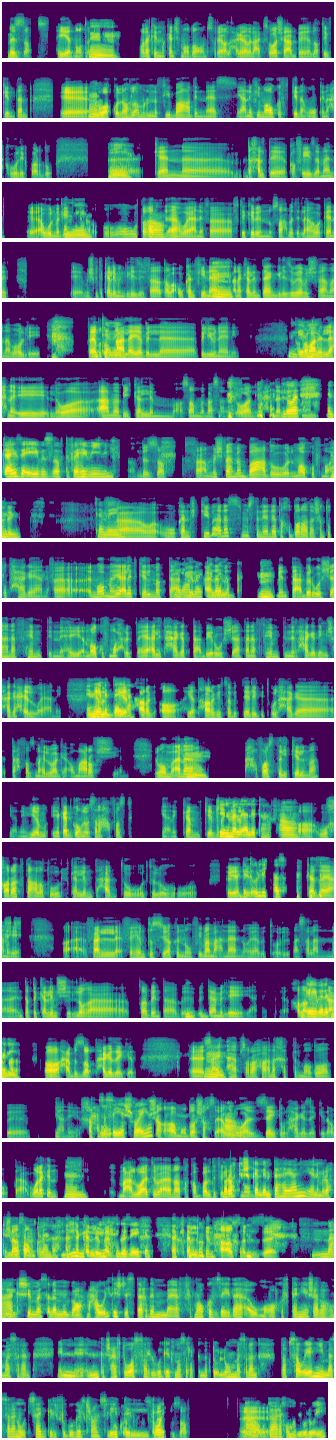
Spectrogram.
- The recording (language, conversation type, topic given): Arabic, podcast, إزاي كانت تجربتك في السفر والعيش في بلد تانية؟
- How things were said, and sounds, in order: in English: "كافيه"; chuckle; other background noise; laugh; laugh; laughing while speaking: "هاكلّمها إزاي؟ هاكلّمها"; laugh; in English: "google translate"; unintelligible speech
